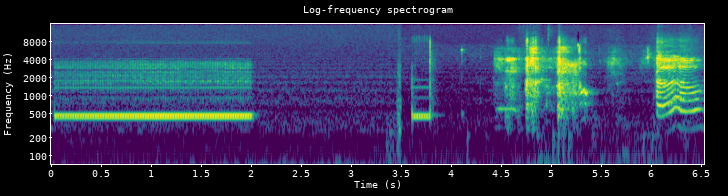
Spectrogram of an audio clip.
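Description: A single steady ringback tone buzzes for about two seconds over a phone line on a call to someone's mother, then cuts off. Handling clicks, rustles and a few short throaty noises follow.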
